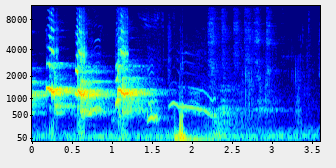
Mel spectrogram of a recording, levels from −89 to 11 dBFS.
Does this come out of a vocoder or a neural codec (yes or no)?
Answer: no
